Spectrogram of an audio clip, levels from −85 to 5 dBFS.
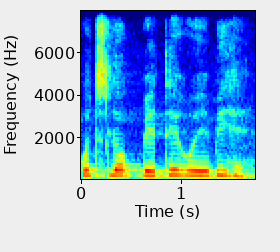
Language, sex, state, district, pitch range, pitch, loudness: Hindi, female, Assam, Hailakandi, 225-245 Hz, 235 Hz, -14 LUFS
